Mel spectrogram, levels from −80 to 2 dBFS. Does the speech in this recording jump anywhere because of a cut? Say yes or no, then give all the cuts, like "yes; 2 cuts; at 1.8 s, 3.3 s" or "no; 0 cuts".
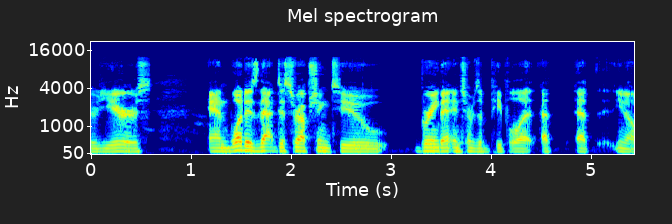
yes; 3 cuts; at 2.4 s, 3.5 s, 4.0 s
